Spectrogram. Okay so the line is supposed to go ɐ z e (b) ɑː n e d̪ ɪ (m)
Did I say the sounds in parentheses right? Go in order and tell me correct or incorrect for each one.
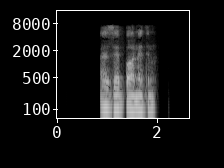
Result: correct, correct

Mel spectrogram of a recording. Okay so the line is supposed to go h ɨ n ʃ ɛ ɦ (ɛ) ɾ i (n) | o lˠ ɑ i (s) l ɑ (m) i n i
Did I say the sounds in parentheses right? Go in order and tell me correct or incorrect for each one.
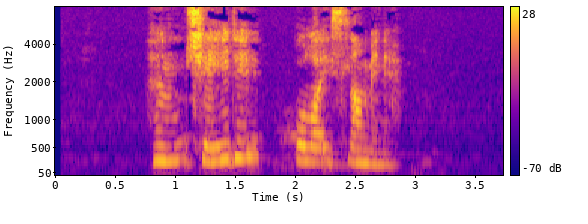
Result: incorrect: i, incorrect: none, correct, correct

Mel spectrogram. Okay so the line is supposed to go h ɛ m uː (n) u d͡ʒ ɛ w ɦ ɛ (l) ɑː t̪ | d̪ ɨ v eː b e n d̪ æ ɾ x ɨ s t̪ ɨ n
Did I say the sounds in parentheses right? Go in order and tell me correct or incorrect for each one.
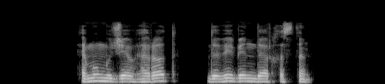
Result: incorrect: m, incorrect: ɾ

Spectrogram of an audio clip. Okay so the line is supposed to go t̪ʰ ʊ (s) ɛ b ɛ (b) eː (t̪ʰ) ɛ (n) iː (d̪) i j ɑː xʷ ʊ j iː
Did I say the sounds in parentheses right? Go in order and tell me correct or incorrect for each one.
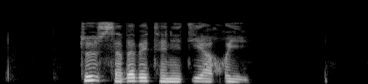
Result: correct, correct, correct, correct, incorrect: t̪

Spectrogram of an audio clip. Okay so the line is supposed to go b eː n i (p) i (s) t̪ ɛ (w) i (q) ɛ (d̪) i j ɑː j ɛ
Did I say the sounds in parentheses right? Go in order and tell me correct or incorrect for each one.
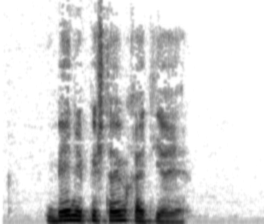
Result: correct, incorrect: ʃ, correct, correct, incorrect: t̪

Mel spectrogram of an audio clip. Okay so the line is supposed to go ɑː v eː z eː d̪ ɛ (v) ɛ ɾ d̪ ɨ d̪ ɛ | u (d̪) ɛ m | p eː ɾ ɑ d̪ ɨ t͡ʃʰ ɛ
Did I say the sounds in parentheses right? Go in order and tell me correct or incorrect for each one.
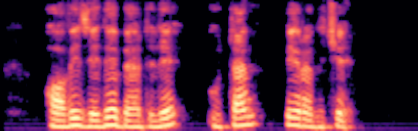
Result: incorrect: b, incorrect: t̪

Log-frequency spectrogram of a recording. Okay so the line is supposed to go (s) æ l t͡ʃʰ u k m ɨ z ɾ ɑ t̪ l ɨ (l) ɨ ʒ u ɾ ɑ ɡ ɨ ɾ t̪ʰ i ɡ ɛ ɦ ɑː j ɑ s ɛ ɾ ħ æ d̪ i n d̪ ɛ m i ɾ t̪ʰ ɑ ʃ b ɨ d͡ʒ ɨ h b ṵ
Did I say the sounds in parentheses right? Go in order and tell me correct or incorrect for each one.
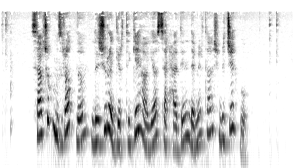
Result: correct, correct

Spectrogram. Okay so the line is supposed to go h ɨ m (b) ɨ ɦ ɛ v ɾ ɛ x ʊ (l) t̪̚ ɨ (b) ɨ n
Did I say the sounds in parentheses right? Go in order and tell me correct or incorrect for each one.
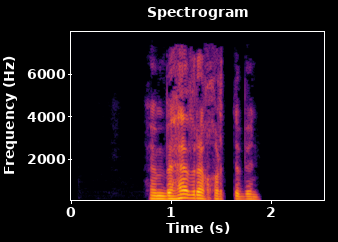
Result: correct, incorrect: ɾ, correct

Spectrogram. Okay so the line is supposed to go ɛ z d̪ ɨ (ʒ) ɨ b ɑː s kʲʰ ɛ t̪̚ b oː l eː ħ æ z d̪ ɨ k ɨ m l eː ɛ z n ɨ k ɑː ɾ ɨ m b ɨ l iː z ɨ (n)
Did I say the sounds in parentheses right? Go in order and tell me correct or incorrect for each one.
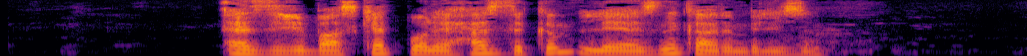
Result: correct, incorrect: m

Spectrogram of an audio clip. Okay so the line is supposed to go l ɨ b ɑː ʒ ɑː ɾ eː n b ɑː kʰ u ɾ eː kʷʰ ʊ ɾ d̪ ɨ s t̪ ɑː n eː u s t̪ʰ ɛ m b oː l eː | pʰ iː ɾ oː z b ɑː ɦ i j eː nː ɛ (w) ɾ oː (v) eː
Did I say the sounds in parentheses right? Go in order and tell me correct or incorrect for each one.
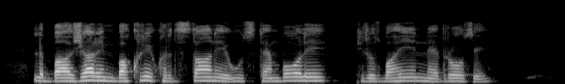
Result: incorrect: v, incorrect: z

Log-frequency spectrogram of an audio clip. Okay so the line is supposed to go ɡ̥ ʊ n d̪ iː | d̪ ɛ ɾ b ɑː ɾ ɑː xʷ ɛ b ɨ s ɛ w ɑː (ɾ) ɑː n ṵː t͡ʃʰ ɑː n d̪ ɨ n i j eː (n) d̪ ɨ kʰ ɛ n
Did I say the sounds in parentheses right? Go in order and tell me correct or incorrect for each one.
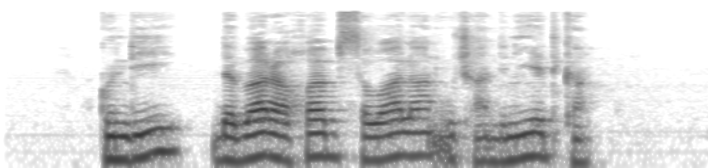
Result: incorrect: l, incorrect: none

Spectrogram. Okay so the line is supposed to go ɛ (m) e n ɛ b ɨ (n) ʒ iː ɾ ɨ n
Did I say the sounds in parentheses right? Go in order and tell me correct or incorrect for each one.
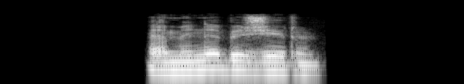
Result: correct, incorrect: none

